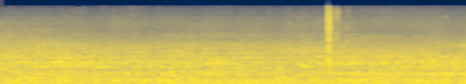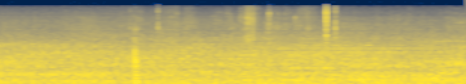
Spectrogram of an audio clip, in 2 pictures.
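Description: An older woman chews food.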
